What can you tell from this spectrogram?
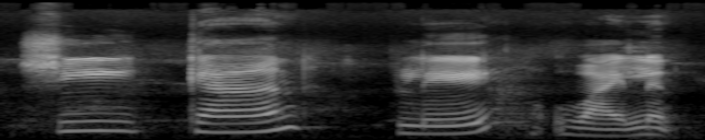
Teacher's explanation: We give a stress for she, play, violin.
